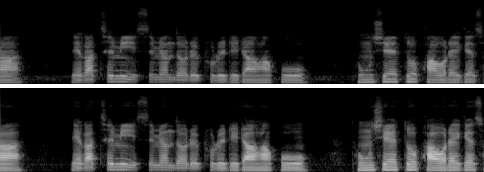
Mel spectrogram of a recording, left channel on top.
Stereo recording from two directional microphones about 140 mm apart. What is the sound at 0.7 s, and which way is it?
Speech, 35° right (ahead or behind).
